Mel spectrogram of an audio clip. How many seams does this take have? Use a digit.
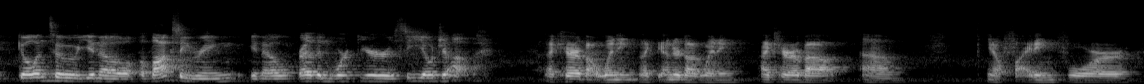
1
